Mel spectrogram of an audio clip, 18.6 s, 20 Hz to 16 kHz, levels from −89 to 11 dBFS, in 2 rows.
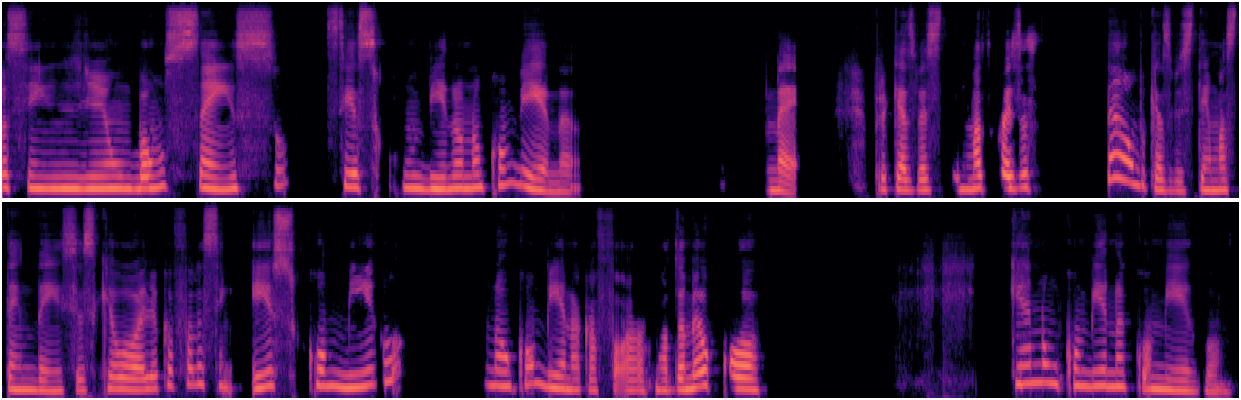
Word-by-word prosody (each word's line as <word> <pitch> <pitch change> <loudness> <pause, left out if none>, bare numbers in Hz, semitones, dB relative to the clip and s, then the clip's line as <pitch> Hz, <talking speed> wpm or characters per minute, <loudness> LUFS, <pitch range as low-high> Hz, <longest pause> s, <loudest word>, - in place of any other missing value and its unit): assim, 225 -2 +3
de 225 0 +4
um 225 0 +4
bom 225 +4 +3
senso 230 +5 0 0.3
se 260 - -4
isso 245 -1 +1
combina 220 -1 +2
ou 230 - +3
não 240 +2 +2
combina. 230 - -1 1.4
Né, 185 -2 +1 0.6
porque 205 0 -3
às 195 - +2
vezes 195 0 -2
tem 210 - -8
umas 225 +3 +2
coisas 235 0 +2 0.5
não, 395 -5 +4
porque 275 -7 -3
às 195 - -2
vezes 180 -1 -8
tem 200 - -2
umas 195 0 -1
tendências 195 -2 -2
que 225 - -5
eu 215 - +2
olho, 210 +1 +3
que 280 - -6
eu 280 - -5
falo 300 +2 -5
assim: 265 -4 -8
"Isso 255 +5 -1
comigo, 275 +4 0 0.6
não 275 -2 0
combina 245 -10 0
com 195 - -5
a - - -4
forma 195 +1 -4
do 205 +1 +2
meu 250 +7 +5
copo". 215 -7 +3 1.8
Que 315 0 0
não 330 -1 -1
combina 270 -2 0
comigo. 190 -6 -2
225 Hz, 150 wpm, -25 LUFS, 205-265 Hz, 1.8 s, meu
